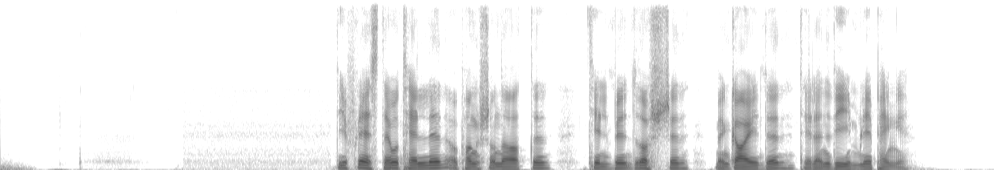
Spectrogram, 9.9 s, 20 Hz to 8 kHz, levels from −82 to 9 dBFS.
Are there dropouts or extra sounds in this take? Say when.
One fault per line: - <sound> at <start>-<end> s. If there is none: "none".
none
